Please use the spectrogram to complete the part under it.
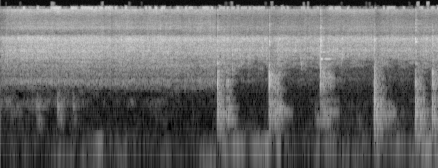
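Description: Mutton fat melting in hot ghee sizzles in a steady bright hiss, with a series of sharp spoon clicks against the pan recurring every half second or so in the latter part.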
